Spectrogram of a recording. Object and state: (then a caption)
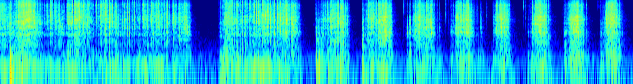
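Nails scratching a plastic stencil on wood. Long pointed nails scratch across a flat plastic patterned stencil that is glued solidly to a wooden board. The result is a bright, hissy rasp, first in long continuous strokes and then in quicker, shorter back-and-forth bursts separated by brief silences.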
